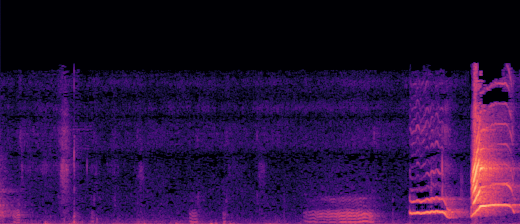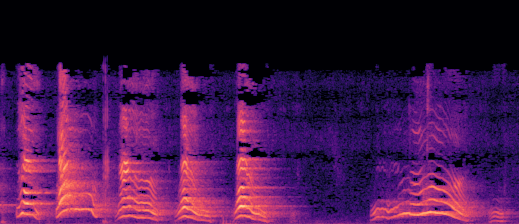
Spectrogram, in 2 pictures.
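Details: Puppy barking: a few soft whines, then a burst of about eight high-pitched, arched barks in quick succession, roughly two per second, followed by a pause and one last drawn-out yelp.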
